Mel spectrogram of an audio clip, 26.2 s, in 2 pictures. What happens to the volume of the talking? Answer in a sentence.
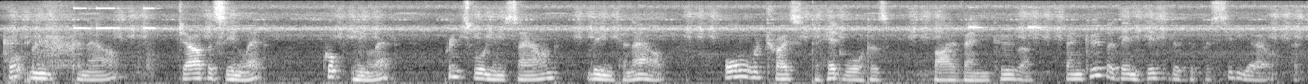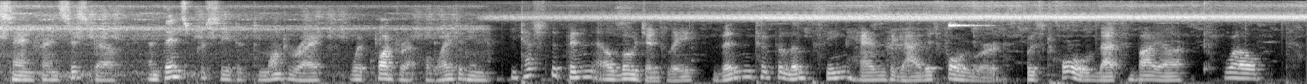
The volume of the talking goes down.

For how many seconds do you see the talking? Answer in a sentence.
You can hear the talking for 26 seconds altogether.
